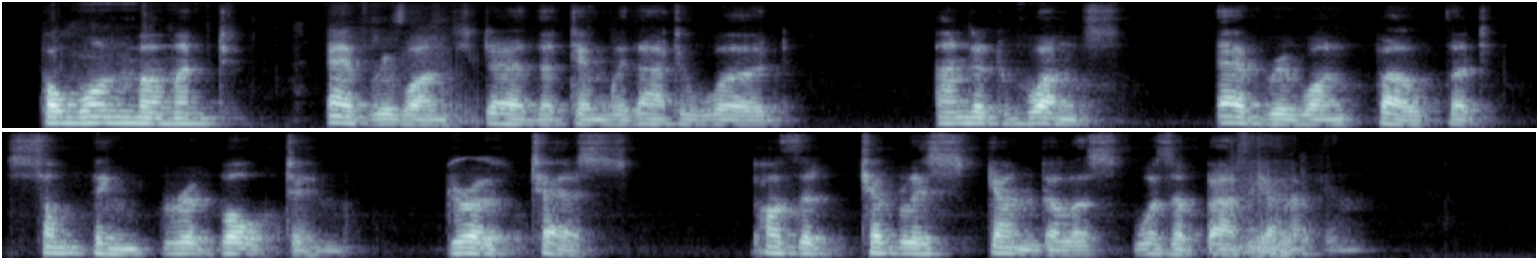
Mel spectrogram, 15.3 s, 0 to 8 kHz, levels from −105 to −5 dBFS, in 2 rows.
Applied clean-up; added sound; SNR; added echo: neural mask model DeepFilterNet 3.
